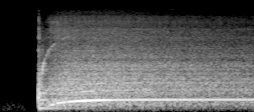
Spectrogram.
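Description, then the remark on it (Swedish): A vacuum cleaner switches on abruptly as a mother pulls it into a bedroom on a summer morning, its motor whining up in pitch before settling into a loud, steady roar. No one speaks. “Jag vaknar upp till dammsugarnas uppslukande ljud som morsa drar in i rummet.”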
